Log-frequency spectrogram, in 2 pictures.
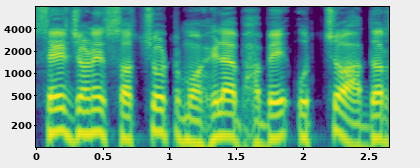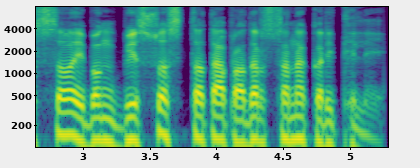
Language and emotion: Odia, neutral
